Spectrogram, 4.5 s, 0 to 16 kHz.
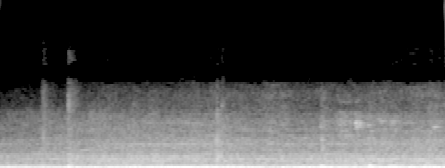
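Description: Cabin noise inside a moving Alexander Dennis Enviro400EV battery-electric double-decker bus: a steady low rumble of running and road noise, growing slightly louder.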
